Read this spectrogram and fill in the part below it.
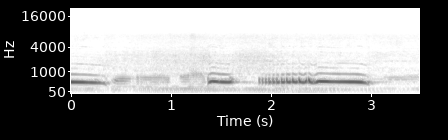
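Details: A Barbary dove giving pelung cooing against faint background noise: a few soft broken notes, a short clear note, then a rapid pulsing roll that flows into a sustained level hum.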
